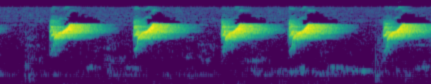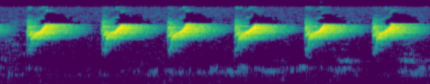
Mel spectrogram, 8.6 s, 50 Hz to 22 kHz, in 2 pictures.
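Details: A 2021 recording of an olive-backed (yellow-bellied) sunbird: twelve crisp, high rising notes in a regular run, sometimes in closer pairs, over a calm, near-silent background.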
